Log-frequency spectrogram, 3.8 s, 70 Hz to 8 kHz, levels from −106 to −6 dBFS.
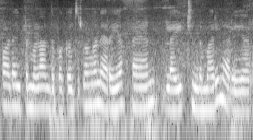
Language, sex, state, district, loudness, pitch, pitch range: Tamil, female, Tamil Nadu, Namakkal, -12 LUFS, 210 Hz, 195-225 Hz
